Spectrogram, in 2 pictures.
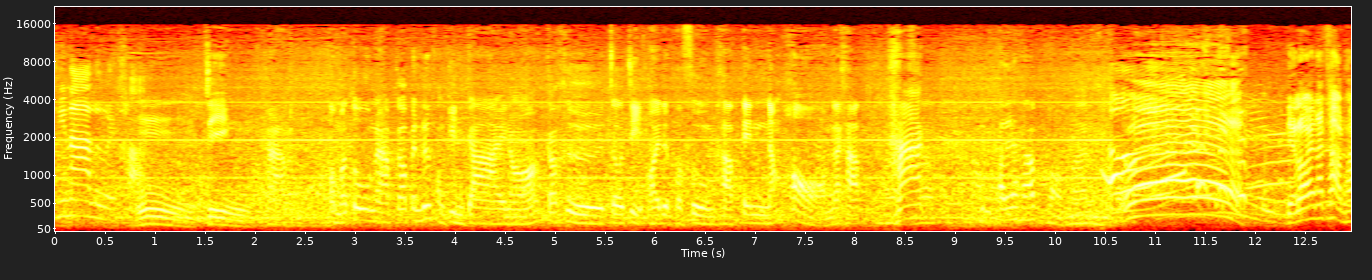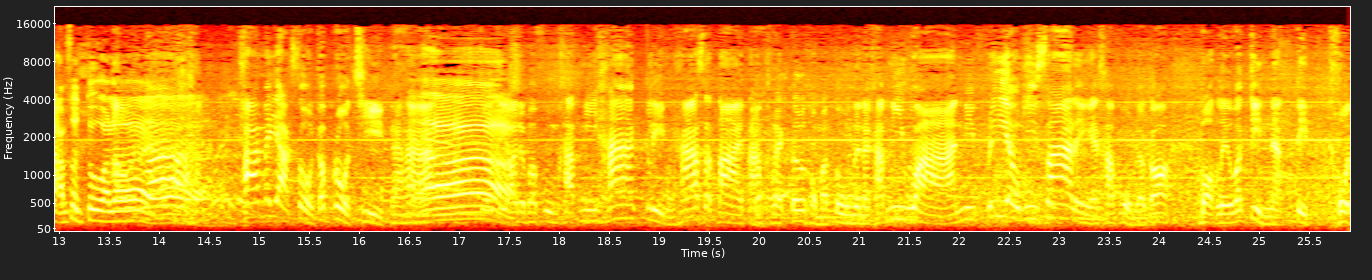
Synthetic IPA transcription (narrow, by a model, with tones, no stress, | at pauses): t̪ʰiː˥˩naː˥˩lɤː˧jkʰa˥˩ʔɯː˧ | t͡ɕi˧ŋkʰa˦˩ | t̪ʰɔː˨˩˦ma˧t̪uː˧mna˦˥kʰa˦˥p̚kɔː˥˩pe˧nɾɯ˥˩ŋkʰɔː˨˩˦ŋki˧˩nkaː˧jnɔ˦˥kɔː˥˩kʰɯː˧t͡ɕoː˧wt͡ɕi˨˩ʔɔː˧jdɯ˨˩pʰa˧fuː˧mkʰa˦˥pːe˧nːaː˦˥mhɔː˩˦mna˦˥kʰa˦˥p̚ | haː˥˩k̚ʰ | a˧˩˧ka˦˥p̚kʰɔː˨˩˦k̚ma˥˩nː˧ | di˨˦ɾɔː˧˥jna˦˥kʰaː˨˩wt̪ʰaː˩˦msu˨˩ənt̪u˧ɐlɤː˧jt̪ʰaː˥˩ma˥˩jaː˨˩k̚soː˨˩t̪̚kɔː˥˩pɾo˨˩t̪̚t͡ɕʰiː˨˩t̪̚na˦˥kʰa˦˥ʔːdiː˨˩pʰa˧fuː˧mkʰa˦˥p̚miː˧ɦaː˥˩kli˨˩nɦaː˥˩sa˧t̪aː˧jt̪aː˧mkʰaː˧ɾa˦˥k̚t̪ɤː˥˩kʰɔː˩˦ŋma˧t̪uː˧ŋlɤː˧jna˦˥kʰa˦˥p̚miː˧waː˩˦nmiː˧pɾi˥˩əwmiː˧saː˥˩la˧ja˨˩ŋi˦˥əkʰa˦˥pʰːo˩˦mlɛː˦˥wkɔː˥˩ | bɔː˨˩k̚lɤː˧jwaː˥˩ki˨˩nːi˨˩t̪i˨˩t̪̚kʰo˧˩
